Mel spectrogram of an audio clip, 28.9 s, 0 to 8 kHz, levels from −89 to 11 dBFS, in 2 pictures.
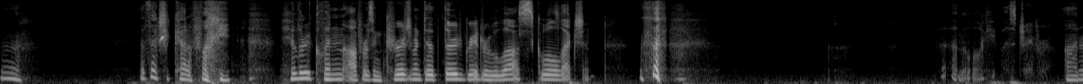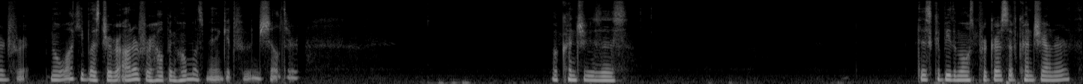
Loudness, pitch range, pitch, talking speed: -34 LUFS, 145-180 Hz, 160 Hz, 100 wpm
